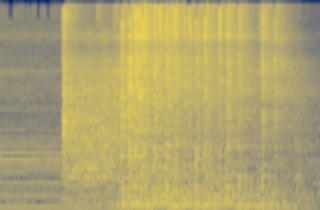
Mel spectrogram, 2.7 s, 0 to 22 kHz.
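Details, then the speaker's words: 1989 Ford Fox Body carbureted V8 race car, start attempt after a couple of throttle pumps with timing set: cranks, catches and roars briefly, then sags away within two seconds; fires but seems fuel-starved, owner suspects a fuel issue. "it still seems like a fuel issue we're getting actual fire over it just sounds like it doesn't have enough fuel"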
